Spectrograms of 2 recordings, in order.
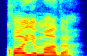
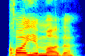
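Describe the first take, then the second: The two takes are said the same way.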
